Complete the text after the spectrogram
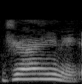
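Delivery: "Janie" with a soft Southern drawl; a sweet Southern "Janie". Shown as a demonstration. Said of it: "my name sound much more sweet".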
